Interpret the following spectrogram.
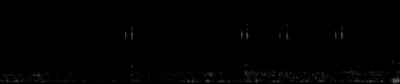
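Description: Faint computer mouse clicks, four short ones spread over a few seconds, over quiet room tone.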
